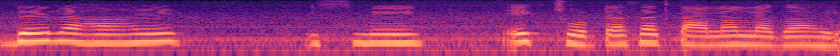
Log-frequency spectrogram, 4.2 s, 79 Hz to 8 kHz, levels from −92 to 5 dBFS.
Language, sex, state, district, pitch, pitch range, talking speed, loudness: Hindi, female, Madhya Pradesh, Dhar, 230 Hz, 210-245 Hz, 140 wpm, -17 LUFS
